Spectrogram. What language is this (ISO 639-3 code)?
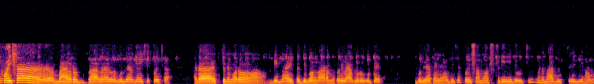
ori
